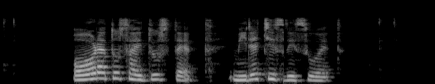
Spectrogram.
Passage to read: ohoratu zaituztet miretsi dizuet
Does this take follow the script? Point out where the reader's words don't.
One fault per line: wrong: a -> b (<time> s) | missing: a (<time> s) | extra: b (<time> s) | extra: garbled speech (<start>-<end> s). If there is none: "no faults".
no faults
